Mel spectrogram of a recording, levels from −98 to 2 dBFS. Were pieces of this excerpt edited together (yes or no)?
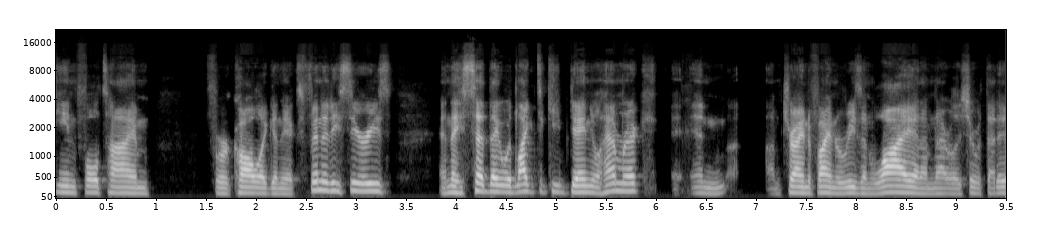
no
